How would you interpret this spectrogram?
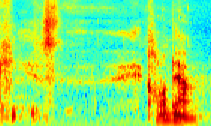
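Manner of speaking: whispered, calming; hushed aside. Acted. Martha quietly hushing Jesus, whispered calming aside. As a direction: hush him so nobody hears.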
